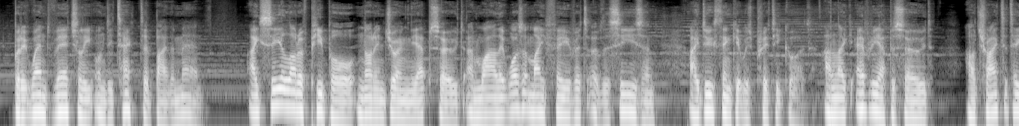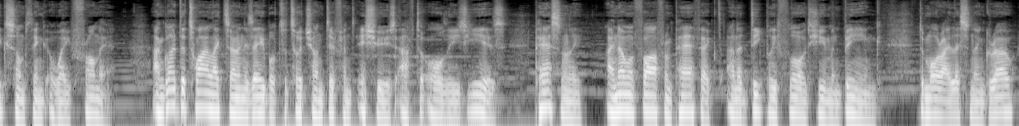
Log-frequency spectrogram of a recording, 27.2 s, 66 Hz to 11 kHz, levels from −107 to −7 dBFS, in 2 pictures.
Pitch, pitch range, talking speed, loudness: 105 Hz, 95-115 Hz, 180 wpm, -20 LUFS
